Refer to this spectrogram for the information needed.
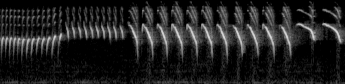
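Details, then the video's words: Champion canary song for bird training, a rapid low rising trill, a quick buzzy rattle, then a steady series of bright downslurred notes about five per second and two looping whistles. "MASTERAN KENARI JUARA !!! MASTERAN KENARI SUARA JERNIH HD"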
